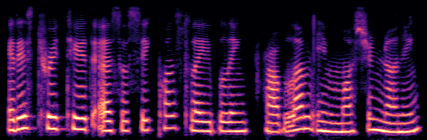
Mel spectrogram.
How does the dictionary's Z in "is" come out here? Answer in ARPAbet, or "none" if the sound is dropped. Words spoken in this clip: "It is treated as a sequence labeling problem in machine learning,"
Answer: S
